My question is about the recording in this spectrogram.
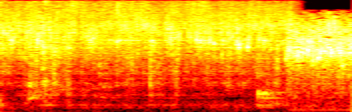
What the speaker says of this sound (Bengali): উল্টে পাল্টে মাছগুলোকে ভালো করে মজমচে করে একদম ভেজে নিচ্ছি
